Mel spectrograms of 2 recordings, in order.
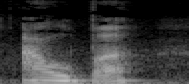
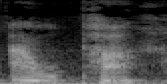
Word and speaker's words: Alba: The word, as I've been saying it, alba, and as it's spelt, is not pronounced as written, as with most Gaelic words. Minimally, exchange the B for a P, so alpa.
